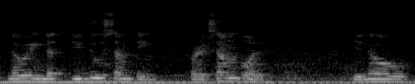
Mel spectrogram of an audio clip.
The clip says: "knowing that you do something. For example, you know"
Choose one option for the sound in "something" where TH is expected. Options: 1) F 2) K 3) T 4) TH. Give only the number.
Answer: 3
